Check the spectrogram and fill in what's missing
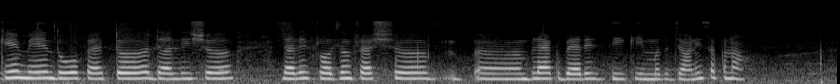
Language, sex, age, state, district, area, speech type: Dogri, female, 18-30, Jammu and Kashmir, Reasi, rural, read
